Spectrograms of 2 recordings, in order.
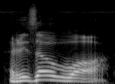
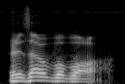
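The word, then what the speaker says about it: reservoir: आया तो ओ आई का उच्चारण क्या हो जाता है, वाह हो जाता है, तो इसे पढ़ेंगे रिजर्वॉर। क्या पढ़ेंगे, रिजर्वॉर।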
